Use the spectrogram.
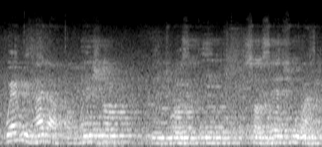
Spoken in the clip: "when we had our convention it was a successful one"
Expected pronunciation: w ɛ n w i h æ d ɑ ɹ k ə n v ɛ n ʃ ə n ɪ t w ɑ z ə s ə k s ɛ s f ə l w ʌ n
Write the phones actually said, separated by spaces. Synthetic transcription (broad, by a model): w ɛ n w i h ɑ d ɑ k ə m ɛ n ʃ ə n ɪ t w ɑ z ə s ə s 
